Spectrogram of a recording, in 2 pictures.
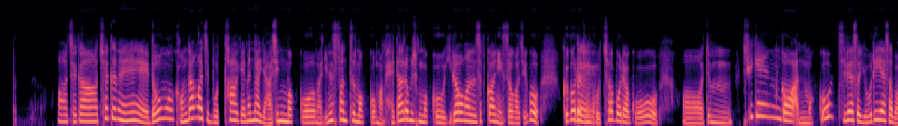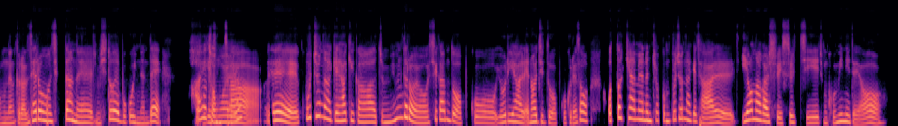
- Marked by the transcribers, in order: other background noise
- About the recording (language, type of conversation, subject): Korean, advice, 새로운 식단(채식·저탄수 등)을 꾸준히 유지하기가 왜 이렇게 힘들까요?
